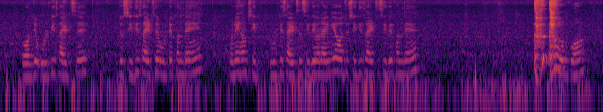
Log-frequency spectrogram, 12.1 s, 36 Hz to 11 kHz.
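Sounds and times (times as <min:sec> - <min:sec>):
woman coughing: 0:10.7 - 0:11.4.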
